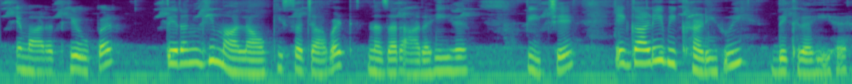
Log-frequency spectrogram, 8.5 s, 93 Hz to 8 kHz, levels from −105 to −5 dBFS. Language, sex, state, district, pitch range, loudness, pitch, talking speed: Hindi, female, Chhattisgarh, Bastar, 165-215 Hz, -26 LUFS, 185 Hz, 140 wpm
